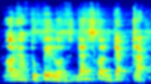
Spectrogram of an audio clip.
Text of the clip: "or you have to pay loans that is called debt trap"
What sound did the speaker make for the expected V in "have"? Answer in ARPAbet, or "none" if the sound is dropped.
F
